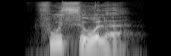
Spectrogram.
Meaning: the sole of the foot
- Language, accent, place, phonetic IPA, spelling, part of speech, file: German, Germany, Berlin, [ˈfuːsˌzoːlə], Fußsohle, noun, De-Fußsohle.ogg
